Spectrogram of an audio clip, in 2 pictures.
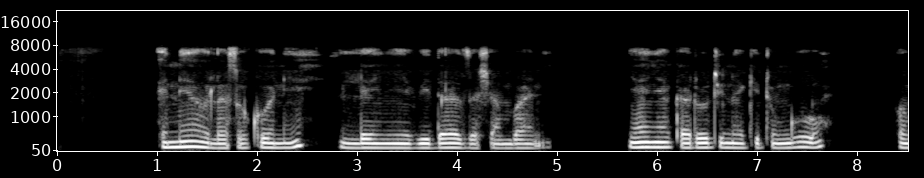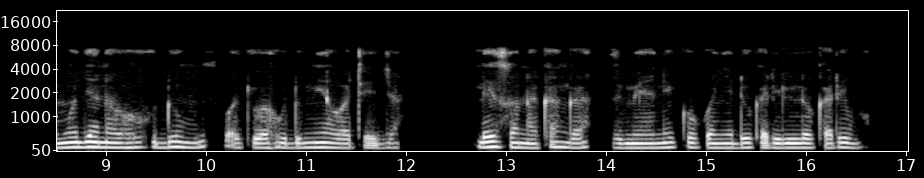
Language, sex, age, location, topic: Swahili, male, 18-24, Nairobi, finance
